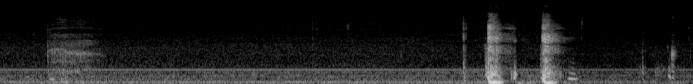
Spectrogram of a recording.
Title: Bedtime stifled sneezes (trying to be quiet, so I don’t wake my bf)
